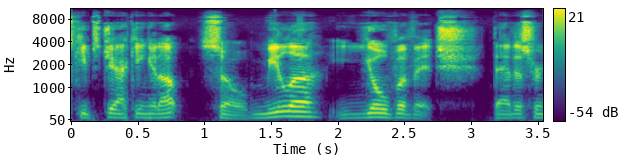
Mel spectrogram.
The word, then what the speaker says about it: Milla Jovovich: So we start with Milla Jovovich. And for those of you listening at home, that is the correct way to say her name. Milla Jovovich.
